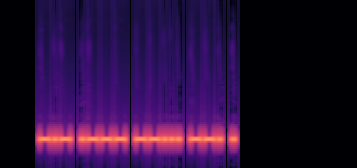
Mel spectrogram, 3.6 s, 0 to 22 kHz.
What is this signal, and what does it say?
Morse code, heard as a keyed tone, about 35 wpm, 700 Hz. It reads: KJ7GE
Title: USA Call Signs - 5 Characters - Repeated 3x - 35wpm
